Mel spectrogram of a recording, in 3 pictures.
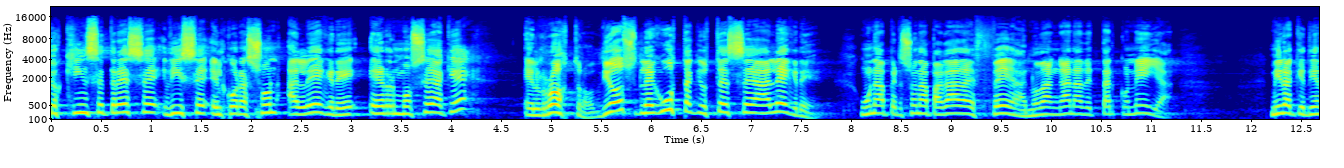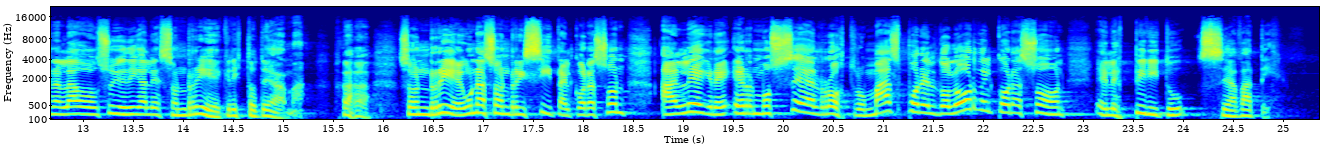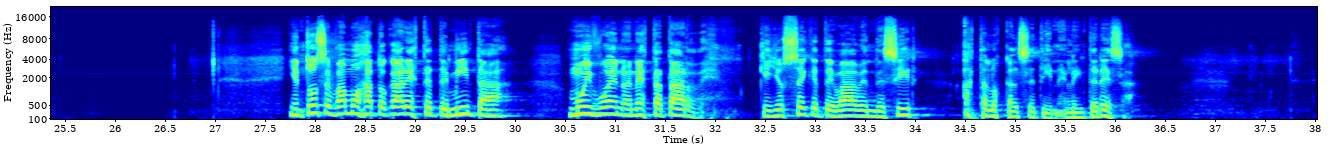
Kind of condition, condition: setting, large echoing room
